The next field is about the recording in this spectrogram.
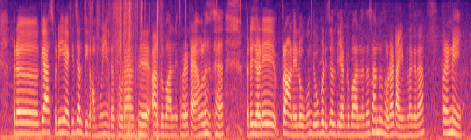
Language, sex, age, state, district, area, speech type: Dogri, female, 18-30, Jammu and Kashmir, Samba, rural, spontaneous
